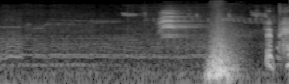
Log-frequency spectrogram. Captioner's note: parrot shriek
